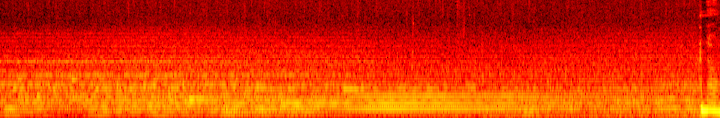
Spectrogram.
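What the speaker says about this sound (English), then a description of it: "Are you trapped here by the rain?" Steady rain falling on surfaces in the video game Wuthering Waves, a dense continuous patter under sustained tonal background music, ending with a brief louder hit.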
